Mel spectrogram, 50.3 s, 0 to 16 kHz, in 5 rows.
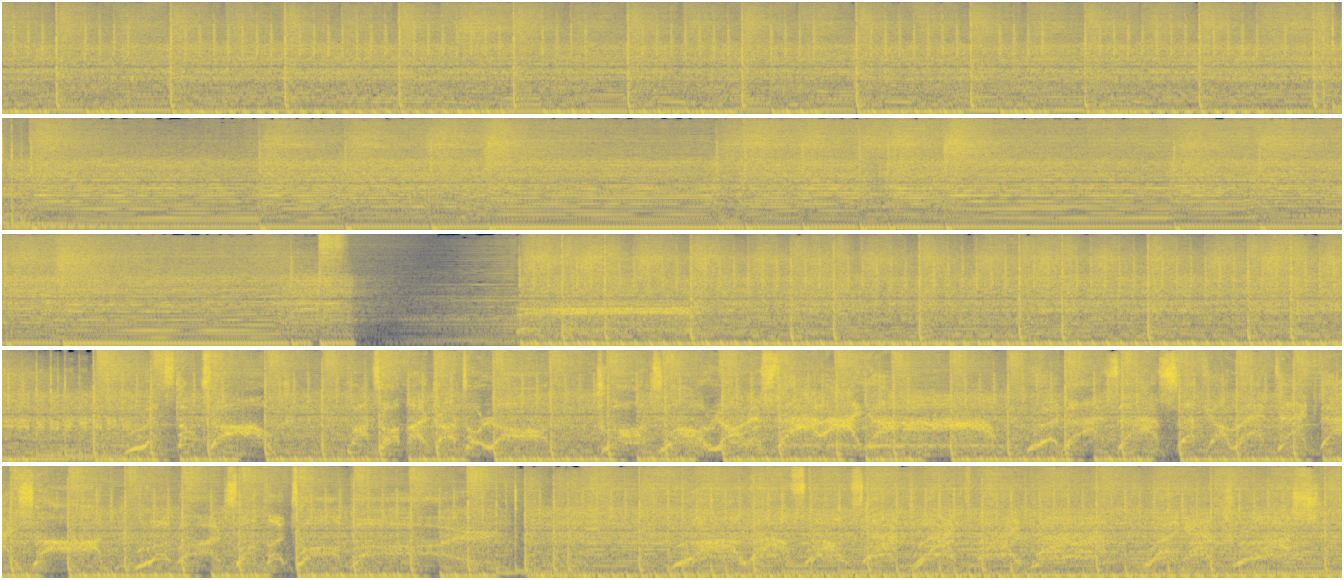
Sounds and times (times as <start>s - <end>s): Music: 0.0s - 50.2s.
